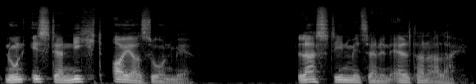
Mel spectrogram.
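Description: A man playing a kindly old man who mediates with concern, in a measured, entreating, murmuring manner, in an audiobook. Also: sits low, lively intonation, vocal fry, breathy edge, exaggerated voice. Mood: quietly commanding.

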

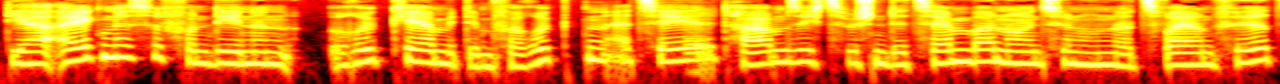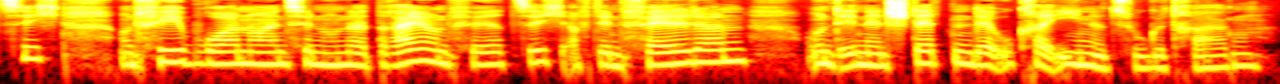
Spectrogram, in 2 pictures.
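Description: A woman reading a reflective literary memoir aloud in a measured, articulate way. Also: medium pitch, a little mellow, dry recording, clean studio sound. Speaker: narrator reading a first-person memoir. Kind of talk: scripted literary narration, reflective essay read aloud.

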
